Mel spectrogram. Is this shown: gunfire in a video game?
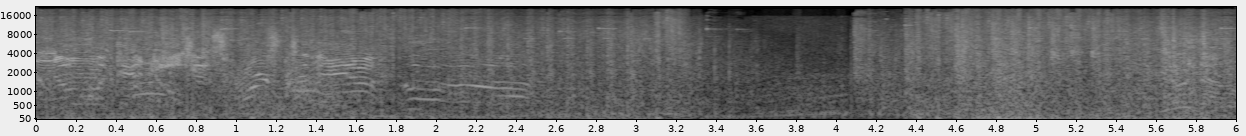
yes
